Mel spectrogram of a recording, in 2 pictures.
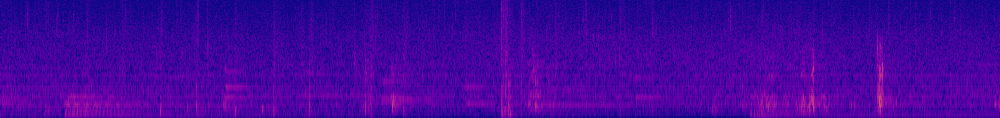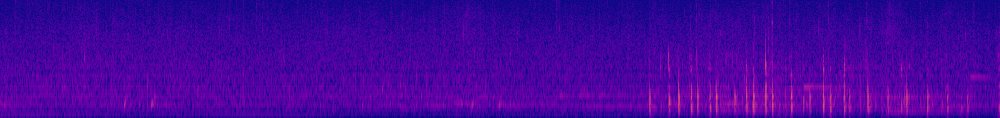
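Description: Quick light footsteps patter on the ground.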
